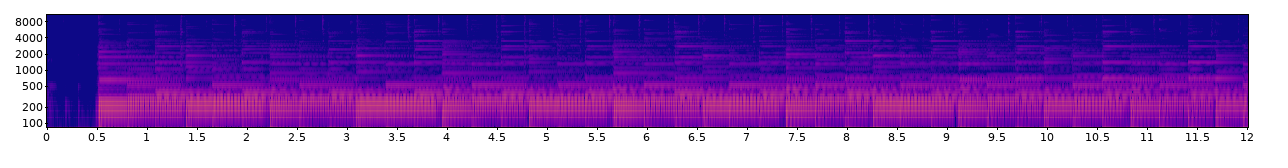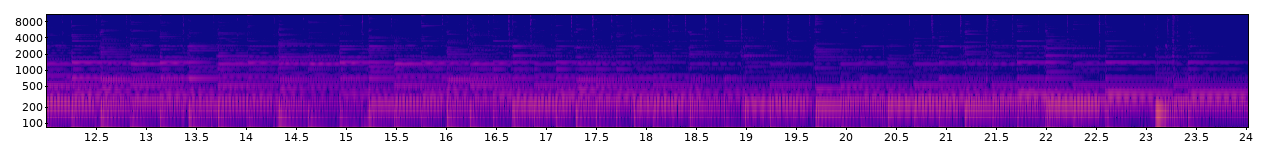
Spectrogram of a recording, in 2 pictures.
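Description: A John Arnold-built D-18-style dreadnought acoustic guitar, with a spruce top and mahogany back and sides, played with a steady run of quick picked and strummed notes. The picking spot moves along the strings between the saddle and the fretboard to show the tone colours at each spot, with no ugly spots anywhere. The playing starts about half a second in and stops about a second before the end.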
